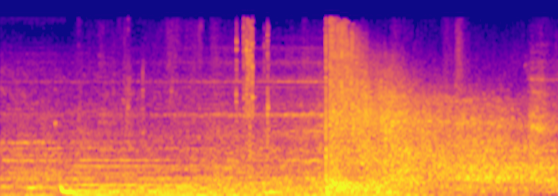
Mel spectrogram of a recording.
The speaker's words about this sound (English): A couple, Melinda and Kellen, Delaney Tabron and Josh McKenzie, lead a peaceful life there, scaring off roaming marauders with warning shots. How close? Very.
